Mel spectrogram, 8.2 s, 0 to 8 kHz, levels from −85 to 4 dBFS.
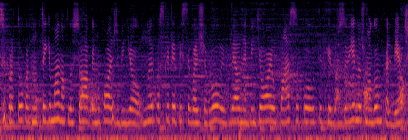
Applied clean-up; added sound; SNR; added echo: none; Bark; 14 dB; none.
